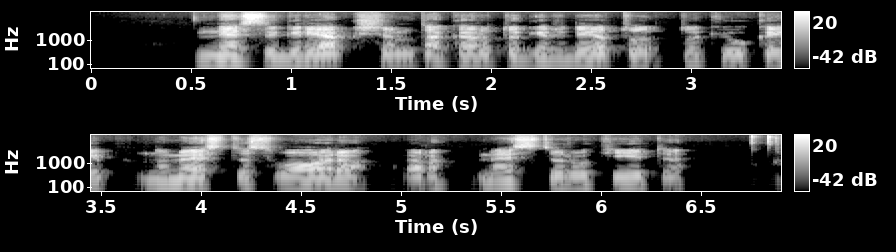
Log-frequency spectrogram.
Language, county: Lithuanian, Kaunas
